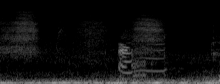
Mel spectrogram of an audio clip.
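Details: A heavyweight stray black-and-white tuxedo cat with a cute voice, one that lands a hard cat punch, gives a single short meow. The tonal cry has stacked overtones and bends downward, over a steady low outdoor rumble.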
